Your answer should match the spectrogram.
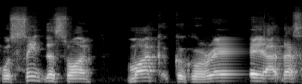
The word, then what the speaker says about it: Cucurella: Marc Cucurella.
